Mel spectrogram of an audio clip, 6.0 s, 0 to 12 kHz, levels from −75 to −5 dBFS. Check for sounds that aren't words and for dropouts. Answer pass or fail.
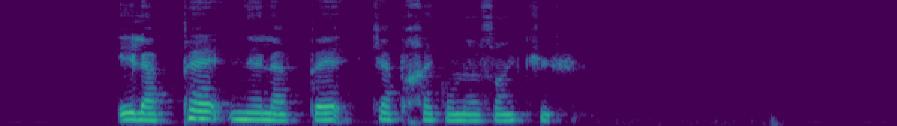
pass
